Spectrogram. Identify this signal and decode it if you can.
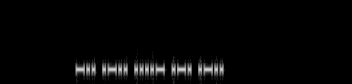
Morse code, heard as a keyed tone, about 45 wpm, 700 Hz. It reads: DL4RL
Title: DXCC-100 Call Signs - 5 Characters - 45wpm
